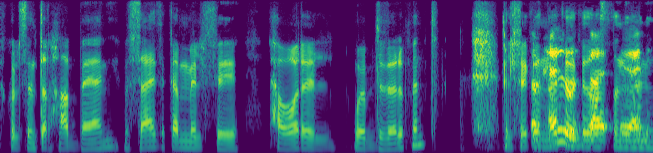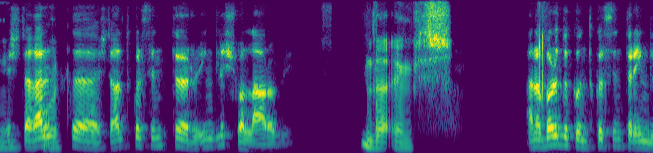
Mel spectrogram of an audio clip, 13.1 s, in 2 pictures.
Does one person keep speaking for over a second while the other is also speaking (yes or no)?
yes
